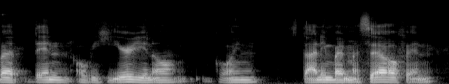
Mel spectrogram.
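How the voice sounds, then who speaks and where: A man's fairly low, dark, mellow voice in a Nicaraguan accent at a fairly slow pace. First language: Spanish. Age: 40s. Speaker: photographer. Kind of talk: casual interview. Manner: hesitant, many fillers.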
